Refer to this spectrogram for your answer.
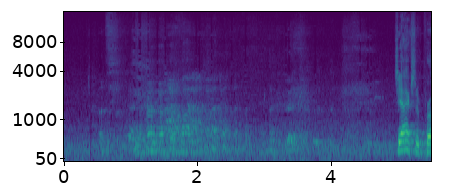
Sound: laughter

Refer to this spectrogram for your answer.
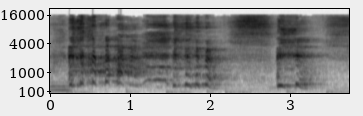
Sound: laughs

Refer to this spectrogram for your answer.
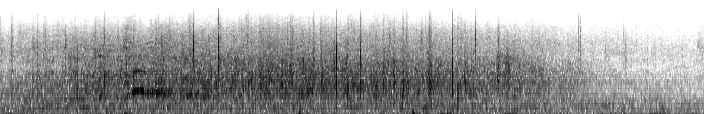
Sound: applause

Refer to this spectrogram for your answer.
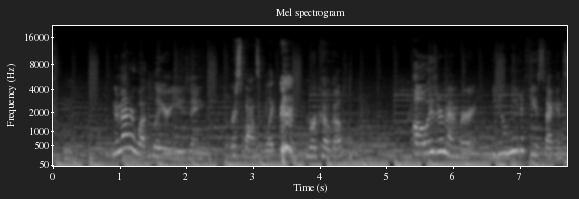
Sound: cough, rococo

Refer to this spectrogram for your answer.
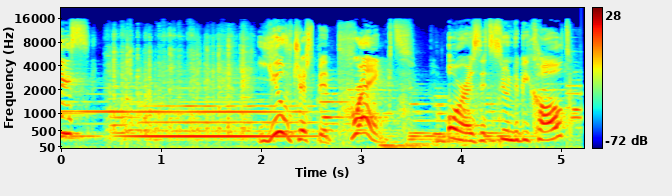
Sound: shaking metal

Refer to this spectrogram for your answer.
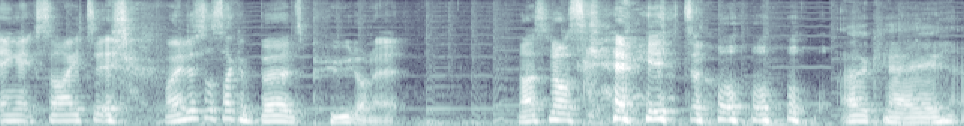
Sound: adorable laugh

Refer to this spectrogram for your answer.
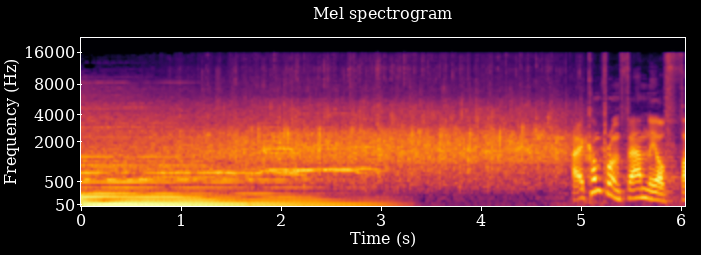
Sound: audience cheering; audience clapping

